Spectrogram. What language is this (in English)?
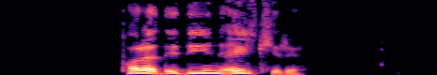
Turkish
